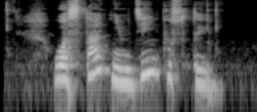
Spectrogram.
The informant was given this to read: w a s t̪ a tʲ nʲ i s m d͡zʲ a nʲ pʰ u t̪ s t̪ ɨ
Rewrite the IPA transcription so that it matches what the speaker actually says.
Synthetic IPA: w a s t̪ a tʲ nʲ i m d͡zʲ e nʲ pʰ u s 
